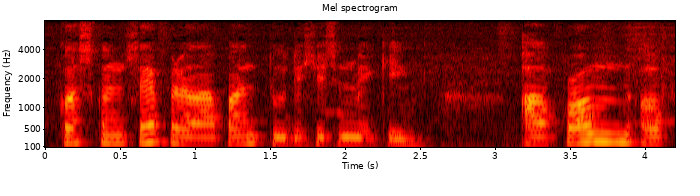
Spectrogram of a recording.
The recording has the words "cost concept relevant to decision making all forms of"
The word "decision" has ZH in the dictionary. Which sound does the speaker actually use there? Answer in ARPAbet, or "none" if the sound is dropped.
S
